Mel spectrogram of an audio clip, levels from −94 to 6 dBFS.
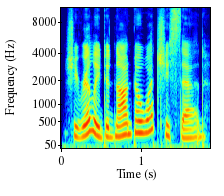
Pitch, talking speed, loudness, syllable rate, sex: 210 Hz, 255 wpm, -15 LUFS, 5.1 syllables/s, female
